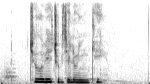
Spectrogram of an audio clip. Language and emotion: Russian, neutral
